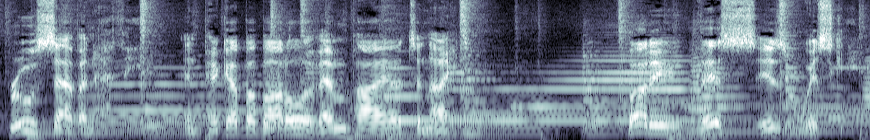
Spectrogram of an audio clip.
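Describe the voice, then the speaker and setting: Retro ad spot: self-assured celebrity pitchman, lively swings, medium pitch, music under. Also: measured pace. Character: smooth-talking, self-assured TV star whiskey pitchman. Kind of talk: vintage radio commercial pitch. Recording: guitar music behind.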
